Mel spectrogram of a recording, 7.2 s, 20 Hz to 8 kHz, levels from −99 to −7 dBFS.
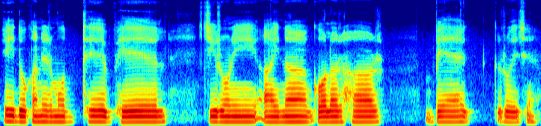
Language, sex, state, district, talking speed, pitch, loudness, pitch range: Bengali, male, West Bengal, Alipurduar, 85 wpm, 130 Hz, -16 LUFS, 125-130 Hz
